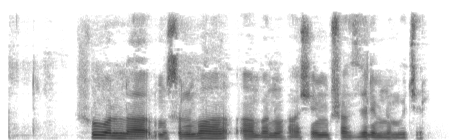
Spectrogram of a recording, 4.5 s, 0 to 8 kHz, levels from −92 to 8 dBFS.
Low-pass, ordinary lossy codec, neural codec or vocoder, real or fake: 7.2 kHz; MP3, 64 kbps; none; real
